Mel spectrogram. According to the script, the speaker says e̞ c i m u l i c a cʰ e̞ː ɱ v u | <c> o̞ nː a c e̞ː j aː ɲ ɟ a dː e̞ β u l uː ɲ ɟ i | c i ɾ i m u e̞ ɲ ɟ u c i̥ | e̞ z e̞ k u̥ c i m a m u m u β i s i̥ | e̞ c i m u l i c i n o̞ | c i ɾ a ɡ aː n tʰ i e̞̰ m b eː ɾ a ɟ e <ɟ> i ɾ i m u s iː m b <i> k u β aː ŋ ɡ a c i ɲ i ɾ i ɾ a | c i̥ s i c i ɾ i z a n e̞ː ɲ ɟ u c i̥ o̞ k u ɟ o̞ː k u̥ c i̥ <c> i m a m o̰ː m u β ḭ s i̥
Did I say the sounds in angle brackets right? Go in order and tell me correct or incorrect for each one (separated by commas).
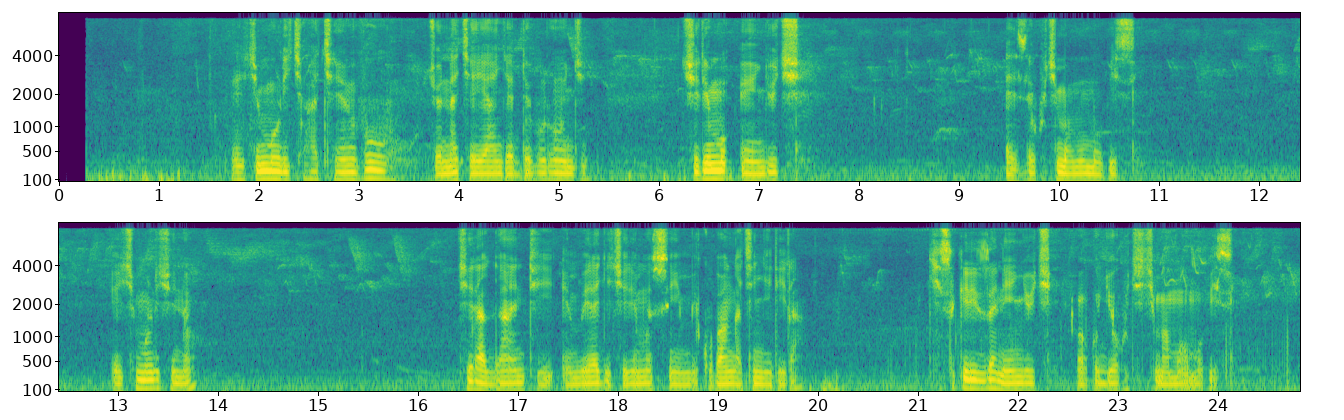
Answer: correct, incorrect, correct, correct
